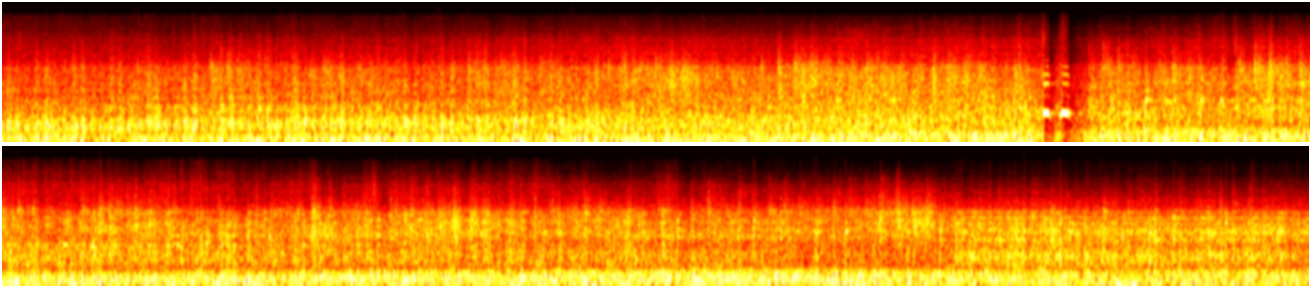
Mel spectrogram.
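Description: A steam train rumbles past over Horncliffe on the East Lancashire Railway with steady rhythmic chuffing and clanking of rolling wagons, loud and continuous with no voices.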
